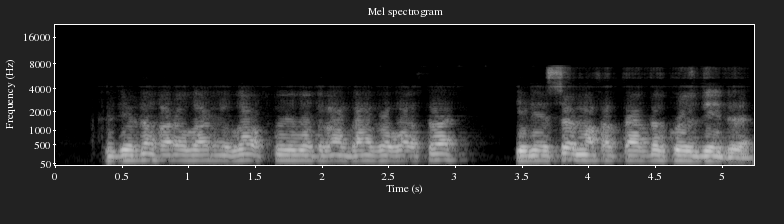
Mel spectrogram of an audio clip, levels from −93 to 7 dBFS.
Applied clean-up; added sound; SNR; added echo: neural mask model DeepFilterNet 3.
